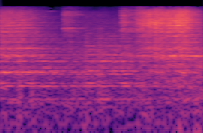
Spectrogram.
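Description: Passenger train running at speed, heard from the open doorway of a coach: a steady rumble of wheels on rail with some faint steady tones. A louder rush of hiss comes through over the last second.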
